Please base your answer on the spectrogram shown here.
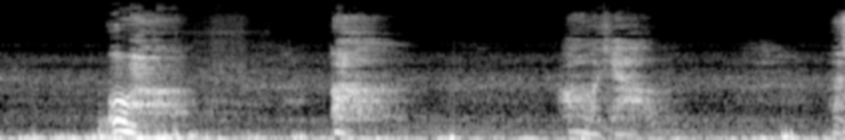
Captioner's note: sighs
